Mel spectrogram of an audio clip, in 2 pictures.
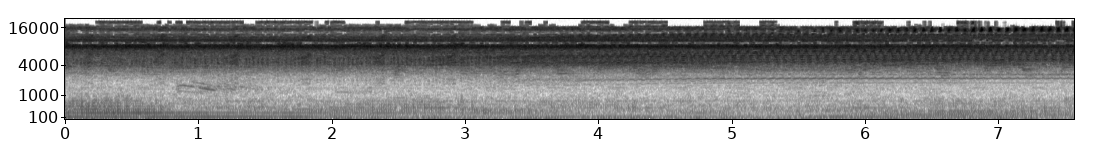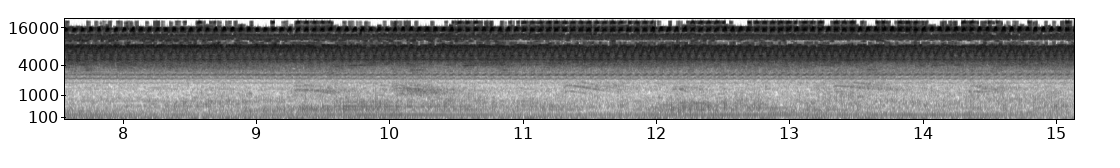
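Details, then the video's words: Cicadas in Japan in summer 2022: a dense, unbroken shrill hiss fills the upper range for the whole stretch, steady in loudness, with faint scattered low chirps beneath. "Sounds of the cicada [ Japan in summer ] セミの声"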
